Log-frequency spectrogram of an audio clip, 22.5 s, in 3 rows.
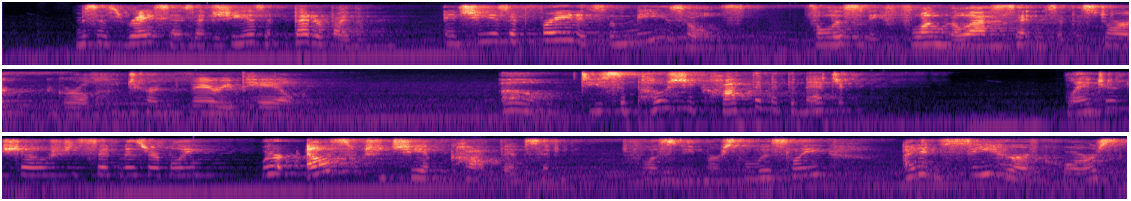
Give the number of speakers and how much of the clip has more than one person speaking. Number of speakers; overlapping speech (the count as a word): one, no overlap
